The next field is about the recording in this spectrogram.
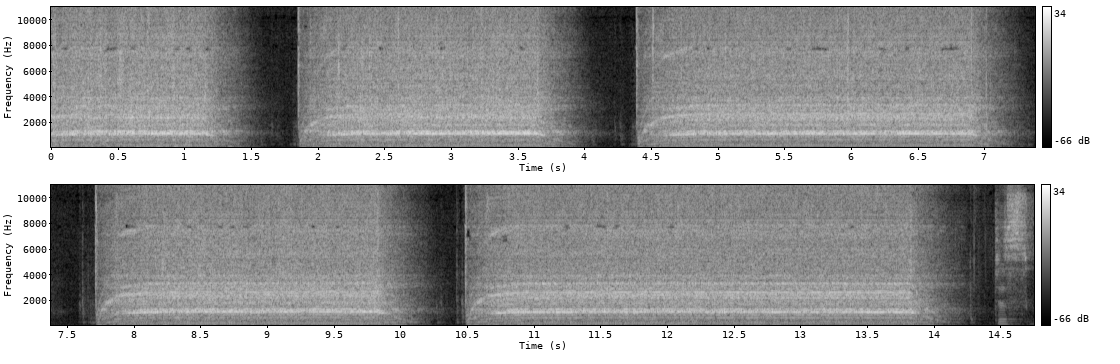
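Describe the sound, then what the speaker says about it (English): A food processor grinds meat for Brunswick stew in five loud, even pulses of whirring motor, each lasting about two seconds with short silent gaps in between. "Just grinding the meat,"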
